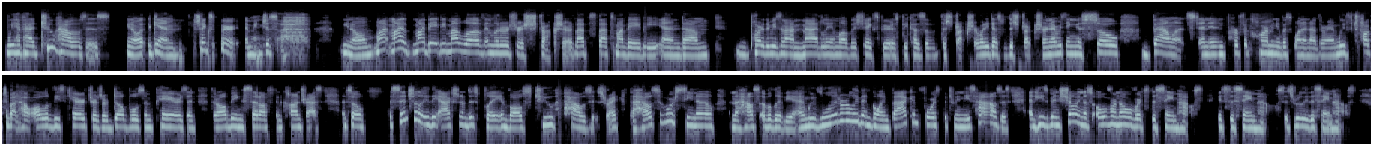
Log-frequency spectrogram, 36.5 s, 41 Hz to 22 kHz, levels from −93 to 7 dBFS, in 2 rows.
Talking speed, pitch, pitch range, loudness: 225 wpm, 200 Hz, 185-235 Hz, -26 LUFS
